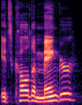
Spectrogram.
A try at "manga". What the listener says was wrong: It's called a manga. Japanese manga. Where's the R?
